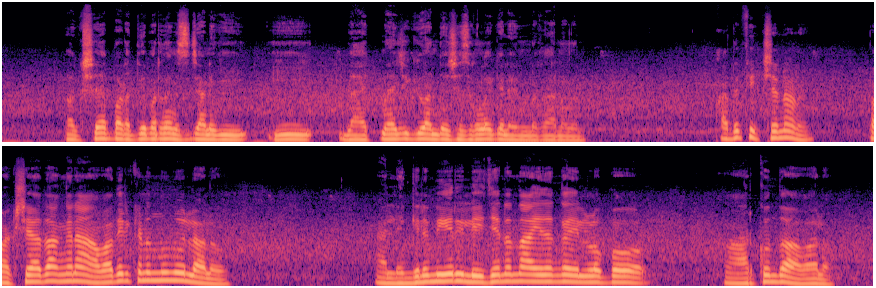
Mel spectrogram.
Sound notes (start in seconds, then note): none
